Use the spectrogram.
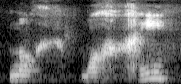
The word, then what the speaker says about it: Mulcahy: Russell Mulcahy.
